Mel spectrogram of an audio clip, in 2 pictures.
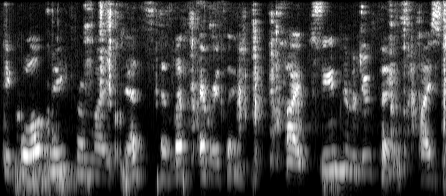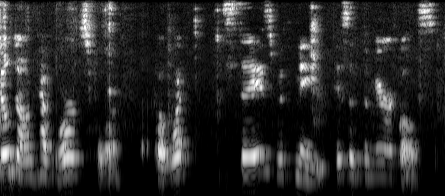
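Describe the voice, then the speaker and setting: A woman reads a dusty, peaceful man giving heartfelt testimony in a church drama. The delivery is unhurried and earnest. The voice sounds distant from the mic. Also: mid-range voice, animated, darkish tone, natural voice. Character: dusty, peaceful grown man, a longtime follower. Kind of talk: amateur church dramatic reading. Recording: voice from far off the mic.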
